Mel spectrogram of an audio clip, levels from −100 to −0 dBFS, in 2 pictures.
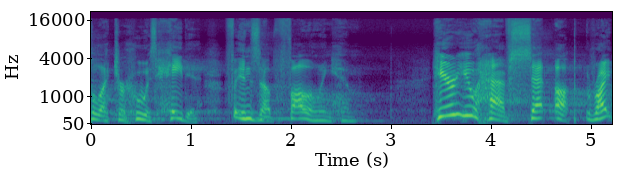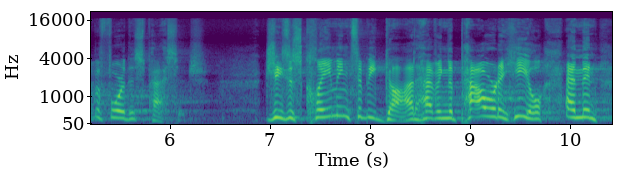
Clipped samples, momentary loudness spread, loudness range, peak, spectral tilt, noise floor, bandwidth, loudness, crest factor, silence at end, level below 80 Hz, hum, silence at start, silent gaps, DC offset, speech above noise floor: under 0.1%; 14 LU; 6 LU; -6 dBFS; -3.5 dB/octave; -65 dBFS; 17 kHz; -25 LUFS; 20 dB; 0 s; -74 dBFS; none; 0 s; none; under 0.1%; 39 dB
